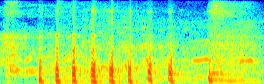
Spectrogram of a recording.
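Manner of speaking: airy silent laugh at the memory; breathy laugh. Real, not acted. Preacher laughing at his wife's line, airy laugh. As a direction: let a soundless laugh escape.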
